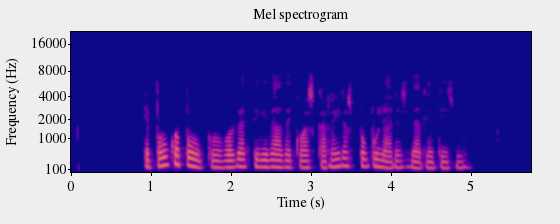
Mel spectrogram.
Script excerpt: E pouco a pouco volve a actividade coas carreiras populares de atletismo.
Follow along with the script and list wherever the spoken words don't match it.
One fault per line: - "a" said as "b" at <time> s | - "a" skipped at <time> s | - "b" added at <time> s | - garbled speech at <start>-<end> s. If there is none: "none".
none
